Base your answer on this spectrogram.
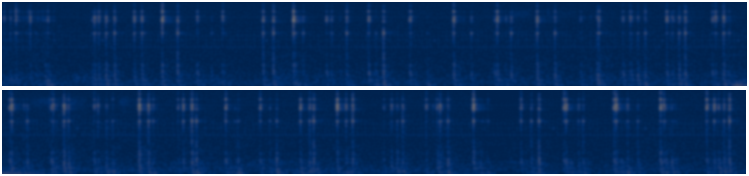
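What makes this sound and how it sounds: Long painted nails tap on the sides of a large, empty, hollow ribbed glass jar, making dozens of quick, quiet clicks in an uneven rhythm. Each tap is a bright, high, glassy tick that dies away almost at once, with almost no low end.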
